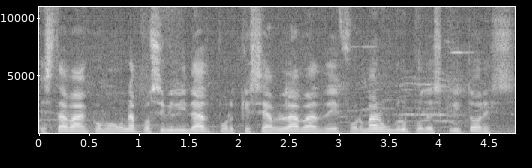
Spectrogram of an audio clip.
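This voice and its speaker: Amid noticeable background noise, a man with a fairly high pitch speaks at a moderate pace with fairly even intonation. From Mexico, Sierra Norte de Puebla. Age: 60s. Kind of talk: interview testimony. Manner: halting, with fillers.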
